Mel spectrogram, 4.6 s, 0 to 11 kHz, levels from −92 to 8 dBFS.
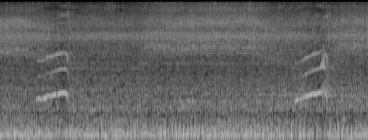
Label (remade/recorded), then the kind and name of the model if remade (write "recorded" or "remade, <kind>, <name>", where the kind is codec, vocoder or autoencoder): remade, vocoder, Vocos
